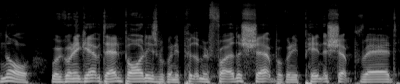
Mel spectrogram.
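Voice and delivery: ordinary talk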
